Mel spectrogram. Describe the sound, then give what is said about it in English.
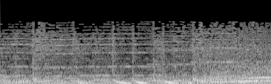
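Engine roar from a 367-horsepower all-wheel-drive Audi RS3 Sportback being driven hard and drifted in Ivalo, Finland. The sound is loud and continuous, with engine tones sweeping up and down as the revs change. “The new Audi RS3 Sportback. It is putting its dynamic performance to the test in Ivalo, Finland.”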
